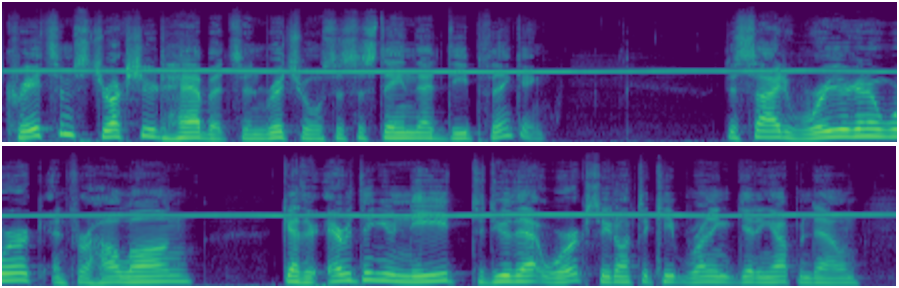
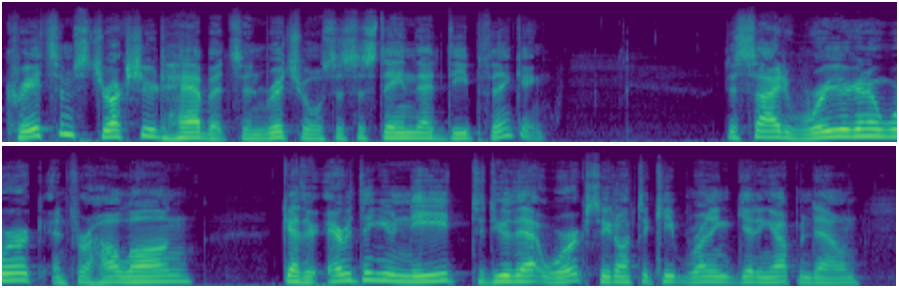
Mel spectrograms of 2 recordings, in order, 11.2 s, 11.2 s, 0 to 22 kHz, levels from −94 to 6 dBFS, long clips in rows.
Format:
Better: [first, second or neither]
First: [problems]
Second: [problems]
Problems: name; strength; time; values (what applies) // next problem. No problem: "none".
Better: second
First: high-pitched whine; loud; throughout; 3 kHz, 9 dB below the speech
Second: none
